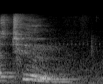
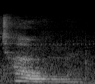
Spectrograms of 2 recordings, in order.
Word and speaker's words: tomb: Pronunciation of the word tomb. Tomb, not tome.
